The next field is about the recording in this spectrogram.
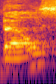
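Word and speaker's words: Bealls: But isn't that pronounced Bells? Oh, I think he's right. I think it's pronounced Bells.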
